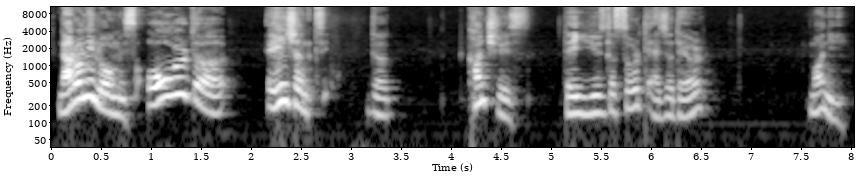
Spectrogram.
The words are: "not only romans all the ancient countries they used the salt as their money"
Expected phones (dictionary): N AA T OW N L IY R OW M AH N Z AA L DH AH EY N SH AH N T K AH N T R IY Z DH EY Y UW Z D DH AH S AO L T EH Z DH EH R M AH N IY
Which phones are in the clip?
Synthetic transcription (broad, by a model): N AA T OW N IY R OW M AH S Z AA L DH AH EY N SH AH N T K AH N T R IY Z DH EY Y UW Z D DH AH S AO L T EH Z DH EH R M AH N IY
